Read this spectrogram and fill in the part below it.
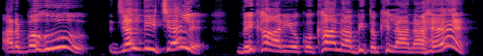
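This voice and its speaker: A woman's voice: high voice, big pitch swings, takes it slowly, full character voice. A woman voicing a shrewd older mother-in-law with secret powers in a moral story, speaking expressively. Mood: bossy, hurried. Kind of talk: acted Hindi moral story dialogue.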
